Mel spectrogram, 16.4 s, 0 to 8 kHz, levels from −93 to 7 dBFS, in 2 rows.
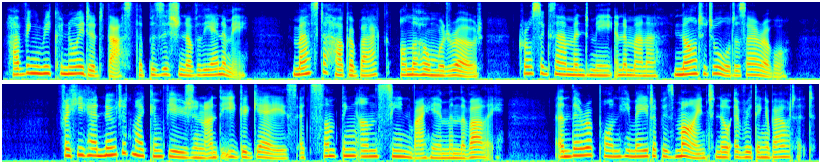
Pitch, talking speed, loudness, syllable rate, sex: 210 Hz, 195 wpm, -18 LUFS, 6.4 syllables/s, female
